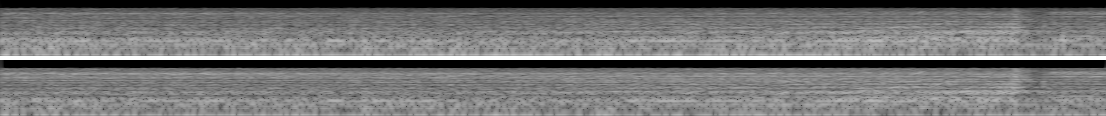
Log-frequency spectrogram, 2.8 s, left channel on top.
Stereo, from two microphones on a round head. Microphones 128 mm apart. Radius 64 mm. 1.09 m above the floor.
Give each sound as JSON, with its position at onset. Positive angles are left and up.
{"t": 0.0, "sound": "a drone", "side_deg": -60}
